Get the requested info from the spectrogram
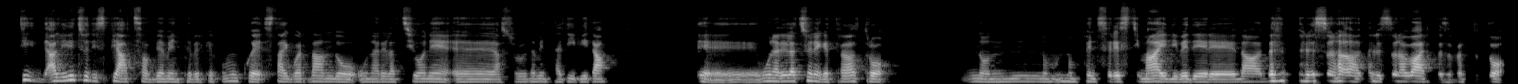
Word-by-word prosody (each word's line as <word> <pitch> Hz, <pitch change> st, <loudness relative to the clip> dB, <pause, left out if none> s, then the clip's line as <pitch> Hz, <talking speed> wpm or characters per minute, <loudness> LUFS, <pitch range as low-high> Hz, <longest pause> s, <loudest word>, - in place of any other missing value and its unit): ti 210 Hz, -2 st, -3 dB
all'inizio 200 Hz, +4 st, +3 dB
ti 155 Hz, -, -6 dB
spiazza, 130 Hz, -2 st, +1 dB
ovviamente, 130 Hz, 0 st, -3 dB
perché 125 Hz, 0 st, -7 dB
comunque 145 Hz, -1 st, -2 dB
stai 135 Hz, -2 st, -2 dB
guardando 135 Hz, -1 st, -2 dB
una 130 Hz, 0 st, -5 dB
relazione, 130 Hz, 0 st, -2 dB
ehm, 125 Hz, -1 st, -2 dB
assolutamente 125 Hz, +2 st, -8 dB
atipica. 130 Hz, 0 st, -1 dB, 0.9 s
Ehm, 115 Hz, -, -2 dB
una 150 Hz, 0 st, +2 dB
relazione 150 Hz, +2 st, +3 dB
che 130 Hz, -1 st, +1 dB
tra 135 Hz, +1 st, -2 dB
l'altro 135 Hz, -, 0 dB, 0.6 s
non 130 Hz, -2 st, -5 dB, 0.3 s
non 130 Hz, 0 st, -7 dB
non 135 Hz, -2 st, -6 dB
penseresti 135 Hz, 0 st, -1 dB
mai 130 Hz, +1 st, +7 dB
di 130 Hz, -, -1 dB
vedere 120 Hz, -2 st, +3 dB
da 125 Hz, 0 st, +1 dB
d 155 Hz, +4 st, +2 dB
da 155 Hz, -, -10 dB
nessuna 150 Hz, -2 st, +4 dB
da -, -, -7 dB
nessuna 135 Hz, -1 st, 0 dB
parte 140 Hz, -, +4 dB
soprattutto -, -, -3 dB
130 Hz, 140 wpm, -24 LUFS, 125-140 Hz, 0.9 s, mai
